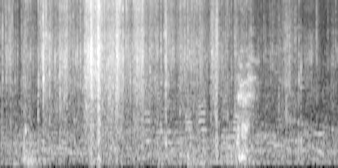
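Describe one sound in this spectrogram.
Paper rustles and crinkles as a book is unwrapped.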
